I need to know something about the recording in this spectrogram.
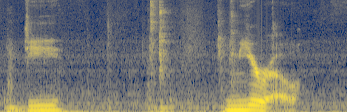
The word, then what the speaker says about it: DeMuro: viewer named doug demuro demero is pronounced like d miro oh he loves to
